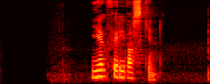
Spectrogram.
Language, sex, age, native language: Icelandic, female, 40-49, Icelandic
